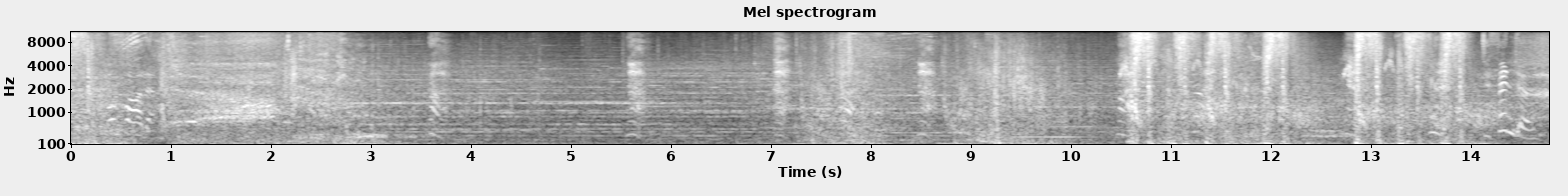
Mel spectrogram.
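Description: Repeated spell explosions cast with Bombarda in the Hogwarts video game, booming blasts and crashes scattered throughout, several heavy impacts near the end, with combat noise and a voice talking over them.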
